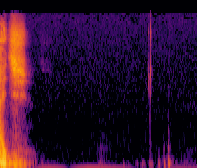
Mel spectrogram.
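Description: A woman's voice trailing off in the first moment, then near silence with a single faint click near the end.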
